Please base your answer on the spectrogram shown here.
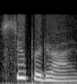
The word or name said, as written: SuperDrive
